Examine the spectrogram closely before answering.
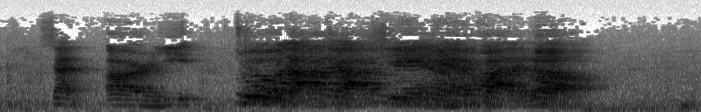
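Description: A young woman speaks clearly through a microphone in a large hall.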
